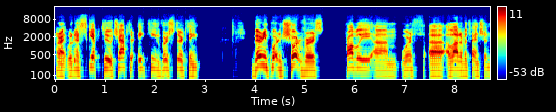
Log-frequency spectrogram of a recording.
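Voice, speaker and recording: A man's fairly high-pitched voice at a moderate pace over a quiet background. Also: lively intonation. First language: not English. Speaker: rabbi teaching a weekly Torah class. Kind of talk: lecture. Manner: halting, many fillers and restarts.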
